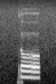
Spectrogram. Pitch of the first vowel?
low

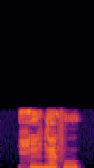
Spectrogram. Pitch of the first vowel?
high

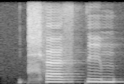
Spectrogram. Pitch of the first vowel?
low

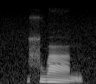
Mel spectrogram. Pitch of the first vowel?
falling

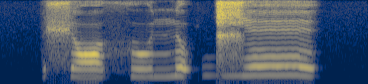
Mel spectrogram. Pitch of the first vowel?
low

